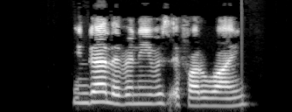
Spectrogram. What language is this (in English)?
Divehi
